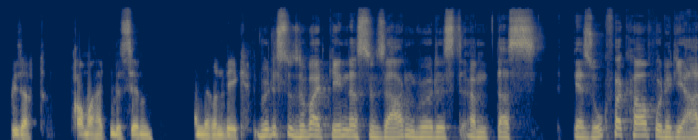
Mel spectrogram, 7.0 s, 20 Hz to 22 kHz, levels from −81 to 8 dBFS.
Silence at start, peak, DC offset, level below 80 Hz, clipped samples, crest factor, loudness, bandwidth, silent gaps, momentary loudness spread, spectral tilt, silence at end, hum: 0.1 s; -4 dBFS; under 0.1%; -54 dBFS; under 0.1%; 16 dB; -21 LUFS; 17 kHz; 1.72-1.93 s, 5.52-5.56 s, 5.68-5.73 s; 5 LU; -4.5 dB/octave; 0 s; none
